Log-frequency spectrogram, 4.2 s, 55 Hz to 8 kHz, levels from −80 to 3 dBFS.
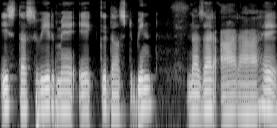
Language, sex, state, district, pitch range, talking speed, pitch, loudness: Hindi, male, Assam, Kamrup Metropolitan, 105-120 Hz, 130 wpm, 115 Hz, -16 LUFS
